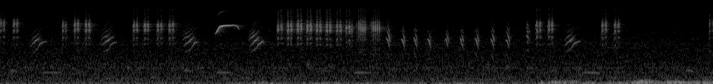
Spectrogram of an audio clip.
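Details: Song of a sedge warbler filmed south of Västerås airport, Sweden: a varied, hurried medley of high chattering bursts, sliding slurred whistles and a sharp upswept note, building into a dense scratchy trill, with low rumbling noise late on.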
